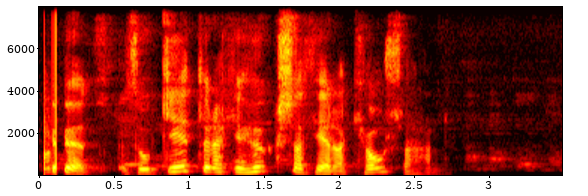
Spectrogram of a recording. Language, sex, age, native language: Icelandic, male, 40-49, Icelandic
